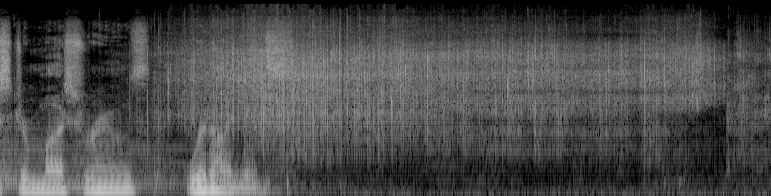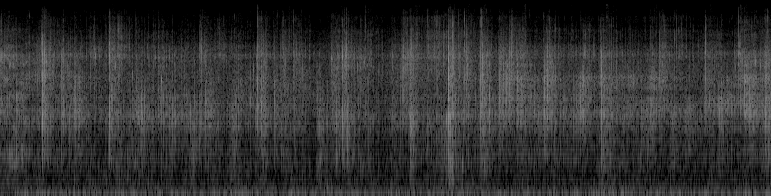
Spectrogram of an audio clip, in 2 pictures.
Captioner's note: sizzling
